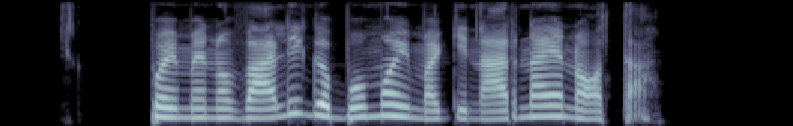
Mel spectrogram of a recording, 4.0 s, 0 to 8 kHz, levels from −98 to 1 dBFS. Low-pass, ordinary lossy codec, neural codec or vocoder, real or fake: 7.2 kHz; none; none; real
